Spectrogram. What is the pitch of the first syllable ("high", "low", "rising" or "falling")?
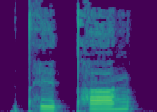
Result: low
